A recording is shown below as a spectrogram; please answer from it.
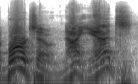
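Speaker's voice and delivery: urgent warning. Acted. Sarda stops Boruto mid-fight, urgent warning call. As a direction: warn a teammate to hold off.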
